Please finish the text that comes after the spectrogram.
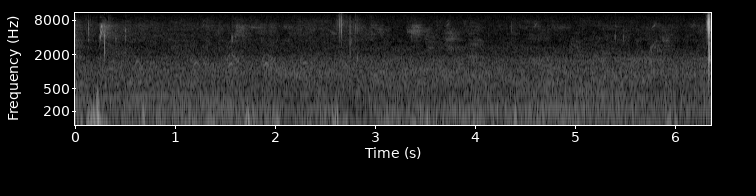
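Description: Backyard birds, with crows cawing among them, heard as faint scattered calls over a quiet outdoor background, plus one sharp louder sound at the very end.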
